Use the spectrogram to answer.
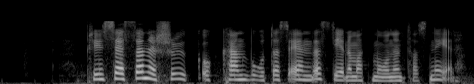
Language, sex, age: Swedish, female, 31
